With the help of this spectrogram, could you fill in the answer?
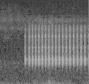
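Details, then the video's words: Downy woodpecker in spring in Vancouver gives a fast, even run of about twenty sharp, nasal notes, roughly fifteen a second, after a moment of quiet background hiss. "the sound of a downy woodpecker"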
